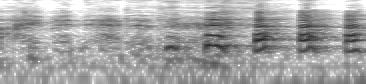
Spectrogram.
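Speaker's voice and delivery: very high, little whisper. Retelling what the listener whispered to them, say it as a whisper. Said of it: "And then you whispered".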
